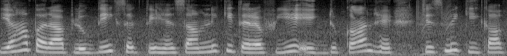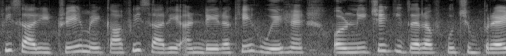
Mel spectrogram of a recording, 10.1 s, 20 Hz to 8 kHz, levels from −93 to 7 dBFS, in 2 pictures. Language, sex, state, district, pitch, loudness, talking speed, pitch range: Hindi, female, Uttar Pradesh, Deoria, 235 Hz, -23 LUFS, 190 wpm, 225-270 Hz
